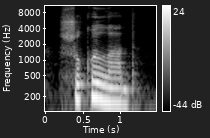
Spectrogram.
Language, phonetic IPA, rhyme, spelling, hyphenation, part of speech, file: Ukrainian, [ʃɔkɔˈɫad], -ad, шоколад, шо‧ко‧лад, noun, Uk-шоколад.ogg
- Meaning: chocolate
